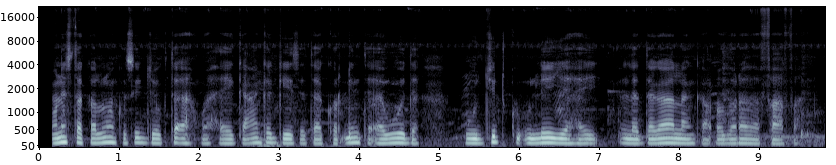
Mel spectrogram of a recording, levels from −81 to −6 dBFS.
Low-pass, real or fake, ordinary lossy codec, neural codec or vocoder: none; real; none; none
